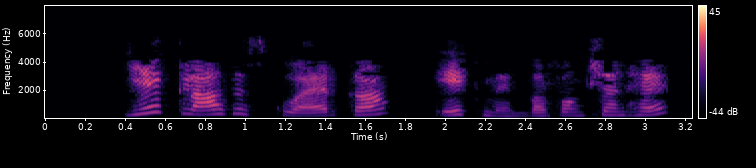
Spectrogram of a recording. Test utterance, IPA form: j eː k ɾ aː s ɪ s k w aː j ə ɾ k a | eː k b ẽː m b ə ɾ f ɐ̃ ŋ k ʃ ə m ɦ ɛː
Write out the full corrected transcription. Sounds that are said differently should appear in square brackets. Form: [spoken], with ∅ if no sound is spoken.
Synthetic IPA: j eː k [l] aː s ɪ s k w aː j ə ɾ k a | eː k [m] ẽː m b ə ɾ f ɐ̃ ŋ k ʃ ə [n] ɦ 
